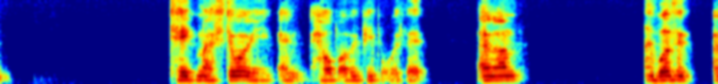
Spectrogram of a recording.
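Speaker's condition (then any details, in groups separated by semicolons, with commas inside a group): Cerebral palsy; present from birth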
